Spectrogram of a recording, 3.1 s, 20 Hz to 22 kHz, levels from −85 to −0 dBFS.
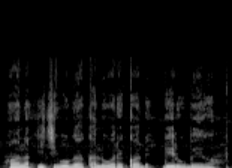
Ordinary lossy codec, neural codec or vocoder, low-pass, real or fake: none; none; 14.4 kHz; real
